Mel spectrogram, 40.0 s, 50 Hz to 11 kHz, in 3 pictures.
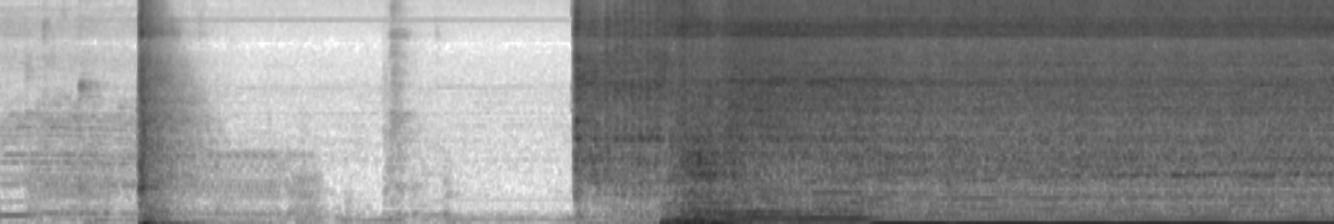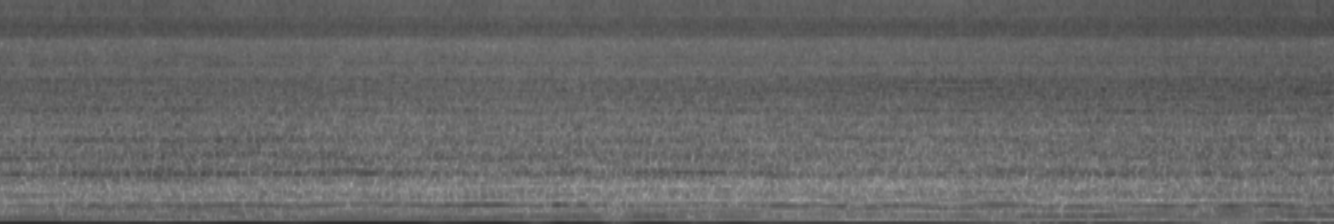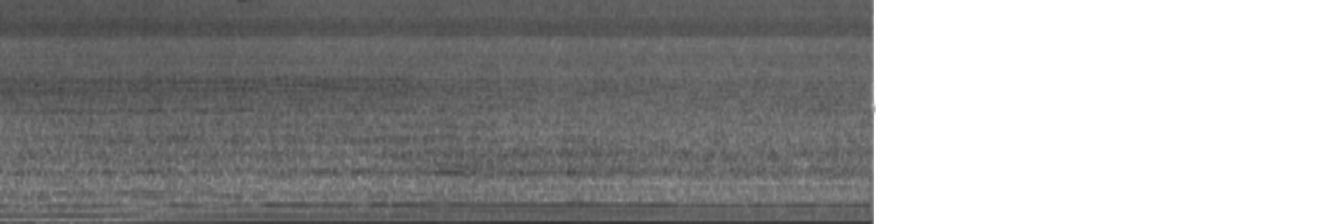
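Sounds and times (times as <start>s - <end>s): car engine starting and idling: 5.7s - 35.4s.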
